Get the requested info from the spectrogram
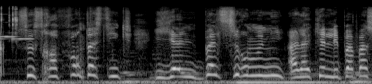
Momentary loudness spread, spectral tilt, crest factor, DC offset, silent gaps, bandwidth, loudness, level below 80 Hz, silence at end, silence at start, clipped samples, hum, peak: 7 LU; -3 dB/octave; 22 dB; under 0.1%; none; 16 kHz; -23 LUFS; -40 dBFS; 0 s; 0 s; under 0.1%; none; -2 dBFS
